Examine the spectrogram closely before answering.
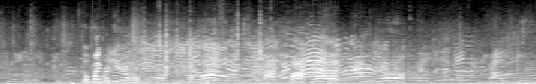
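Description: Children shout and call out excitedly across an open field, some way off.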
